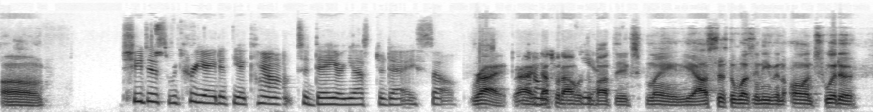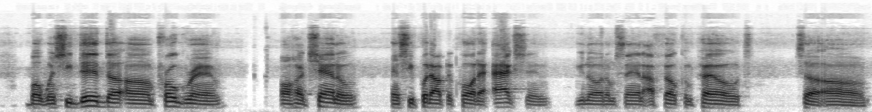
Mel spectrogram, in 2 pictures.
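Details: Adult male speaker; normal speech.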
